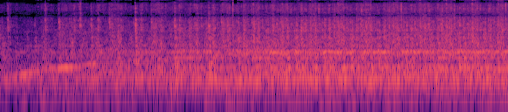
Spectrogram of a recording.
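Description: A sewing machine stitches quilt fabric for a glorified flower garden block, a short close run of steady whirring and rapid needle strokes that starts abruptly.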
